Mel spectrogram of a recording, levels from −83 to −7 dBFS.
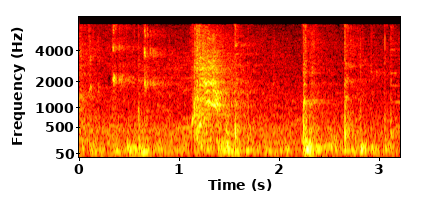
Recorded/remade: recorded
